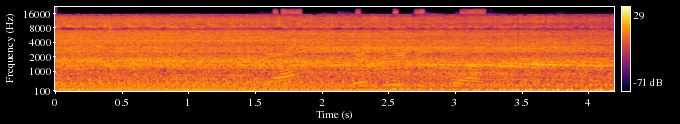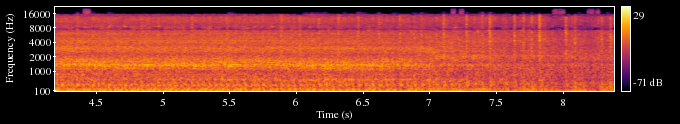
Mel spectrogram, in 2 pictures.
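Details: Mustang after a new thermostat and sensor, warming up: uneven idle with a stumbling beat about four pulses a second that never smooths out; still misfiring, gasket leaking and something exhaust-related suspected, not confirmed.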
